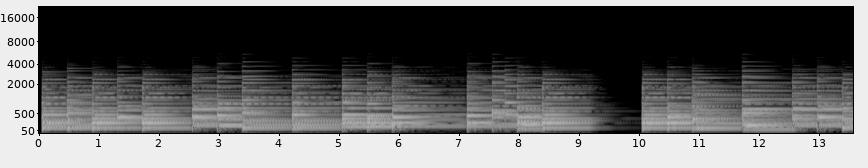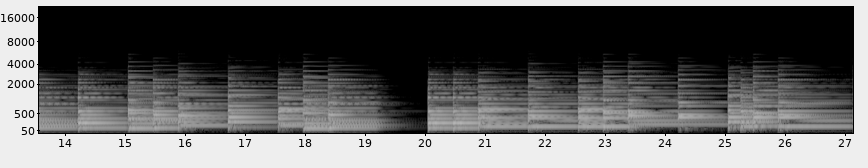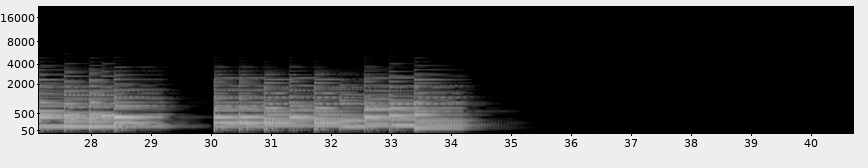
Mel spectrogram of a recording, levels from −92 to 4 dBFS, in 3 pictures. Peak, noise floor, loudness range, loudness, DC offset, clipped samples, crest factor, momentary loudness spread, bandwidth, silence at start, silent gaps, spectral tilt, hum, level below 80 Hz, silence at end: -14 dBFS; under -90 dBFS; 2 LU; -31 LUFS; under 0.1%; under 0.1%; 16 dB; 8 LU; 4.5 kHz; 0.05 s; none; -8 dB/octave; none; -60 dBFS; 6.3 s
